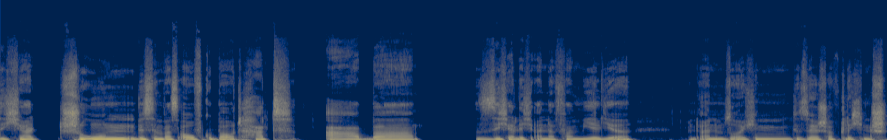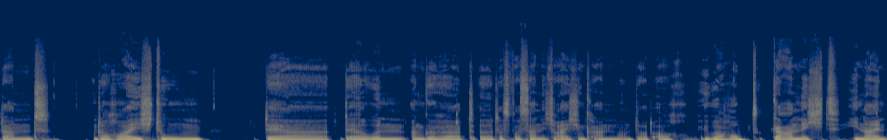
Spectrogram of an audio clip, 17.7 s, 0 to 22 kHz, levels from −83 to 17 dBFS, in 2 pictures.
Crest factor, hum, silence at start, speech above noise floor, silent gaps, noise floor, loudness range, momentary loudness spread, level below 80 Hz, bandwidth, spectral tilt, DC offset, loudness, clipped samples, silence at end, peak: 20 dB; none; 0 s; 68 dB; none; -88 dBFS; 6 LU; 9 LU; -38 dBFS; 14 kHz; -6.5 dB/octave; under 0.1%; -21 LUFS; under 0.1%; 0 s; 0 dBFS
